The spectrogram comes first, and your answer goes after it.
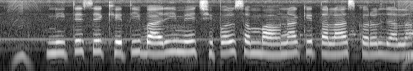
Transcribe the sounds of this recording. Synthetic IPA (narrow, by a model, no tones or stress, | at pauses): niːt̪esekʰeːt̪ibaːɾimẽt͡ʃʰɪpəlsə̃mbʱaːʋnaket̪əlaːʃkəɾəld͡ʒaːla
